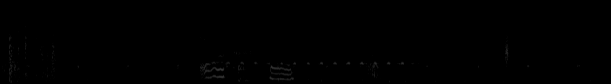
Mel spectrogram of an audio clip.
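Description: Paper rustles.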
